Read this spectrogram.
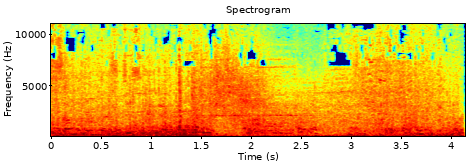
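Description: A large structure explodes with a deep blast.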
